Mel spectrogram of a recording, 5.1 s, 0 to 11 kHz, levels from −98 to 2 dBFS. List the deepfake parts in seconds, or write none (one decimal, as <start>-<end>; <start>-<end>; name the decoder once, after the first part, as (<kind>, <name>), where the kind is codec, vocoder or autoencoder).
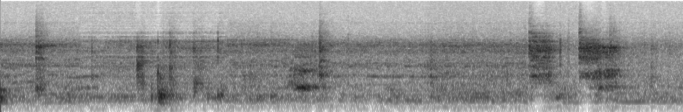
0.6-1.7 (codec, SNAC)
